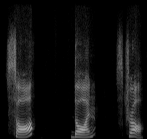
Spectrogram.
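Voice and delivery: saw, dawn, straw with a round open aw; open o demo. Shown as a demonstration. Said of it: "makes the O sound".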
